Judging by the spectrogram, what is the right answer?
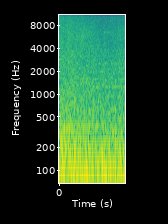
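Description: A huge explosion representing the Big Bang: a dense, steady roaring rumble that stays loud and unbroken throughout.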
